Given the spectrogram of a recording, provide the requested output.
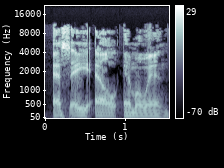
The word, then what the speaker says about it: salmon: oh yeah they corrected me alond like you pronounced the l oh God how do you say s a l m o n the fish salmon okay I thought maybe it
